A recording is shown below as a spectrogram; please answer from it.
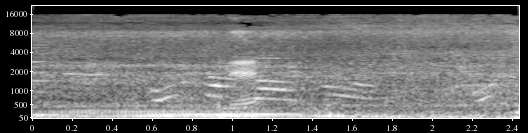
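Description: Road traffic close by: a vehicle engine running with a low steady hum, which drops away about one and a half seconds in.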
